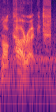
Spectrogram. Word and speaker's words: Malcharek: So apologies to Malcharek, and I would simply not have known that he was supposed to be pronounced Malkarek if it wasn't for this pronunciation guide.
